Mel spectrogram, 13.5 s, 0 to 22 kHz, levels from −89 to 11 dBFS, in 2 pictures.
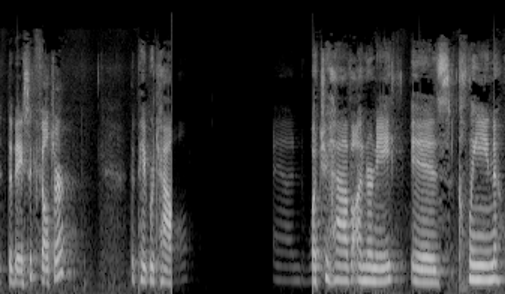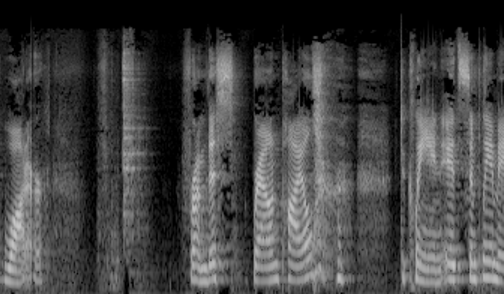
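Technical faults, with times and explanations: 2.29–4.17 s, audio dropout to a faint residue: the signal cuts out abruptly for about 1.9 s, and the gap is not silent but holds a faint trace of the sound roughly 35 dB below its normal level before it returns just as suddenly. The likely cause is a brief loss of the wanted feed while the path after the break stayed live, letting a weak leak through. The hard edges make it sound unlike a pause or a fade.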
